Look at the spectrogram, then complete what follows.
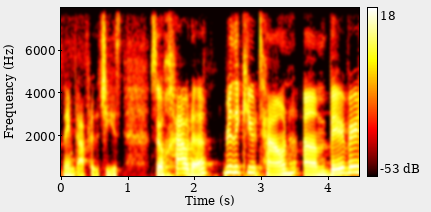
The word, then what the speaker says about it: Gouda: First one was, I pronounce it Gouda, but it's Gouda. Yeah. Like Gouda cheese.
